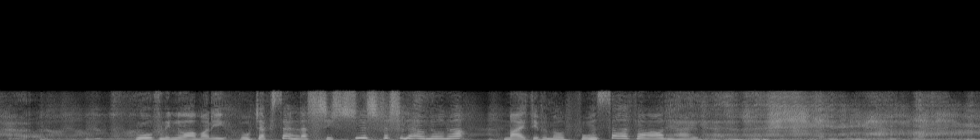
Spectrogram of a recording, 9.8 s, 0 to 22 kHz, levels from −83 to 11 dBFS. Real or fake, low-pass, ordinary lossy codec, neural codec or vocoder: fake; none; none; codec, 16 kHz, 0.5 kbps, FunCodec, trained on LibriTTS, 25 frames a second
